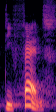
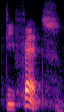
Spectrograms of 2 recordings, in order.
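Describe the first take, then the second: First: The stress is on the second syllable. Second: The stress is on the first syllable.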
